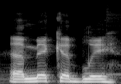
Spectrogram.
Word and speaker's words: amicably: Did you say amicably? Amicably. It's amicably. Oh, I knew I said it wrong.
